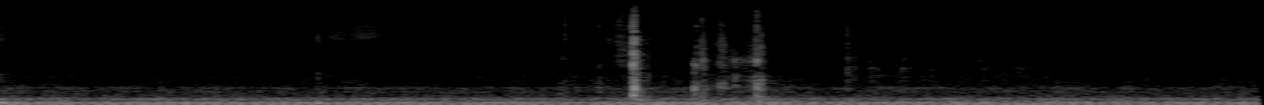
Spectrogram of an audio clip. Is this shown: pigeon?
no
